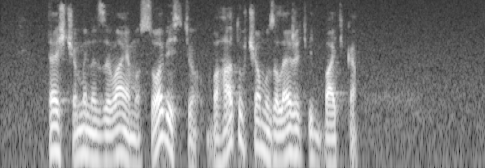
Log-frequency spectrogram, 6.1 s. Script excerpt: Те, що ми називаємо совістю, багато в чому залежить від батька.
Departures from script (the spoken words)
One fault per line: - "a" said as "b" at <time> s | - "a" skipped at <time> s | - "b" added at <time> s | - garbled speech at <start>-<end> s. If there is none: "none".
none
